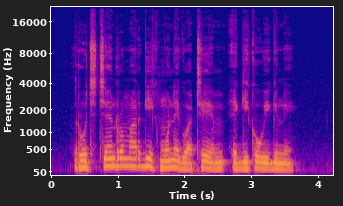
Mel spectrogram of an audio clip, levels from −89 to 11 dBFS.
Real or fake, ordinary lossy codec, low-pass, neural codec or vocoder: real; none; none; none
